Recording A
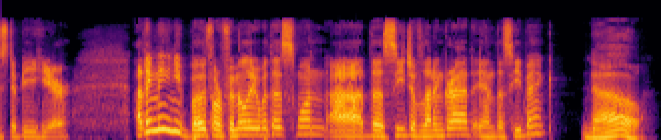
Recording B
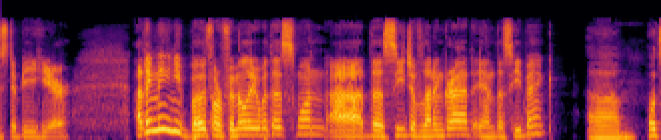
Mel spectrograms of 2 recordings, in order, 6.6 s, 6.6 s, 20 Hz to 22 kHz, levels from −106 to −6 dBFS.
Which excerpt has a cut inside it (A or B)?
B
